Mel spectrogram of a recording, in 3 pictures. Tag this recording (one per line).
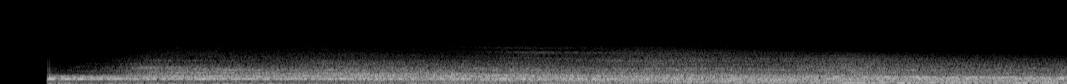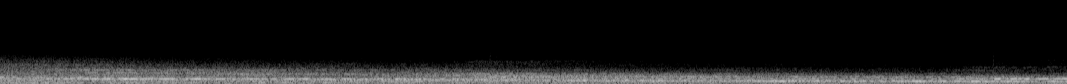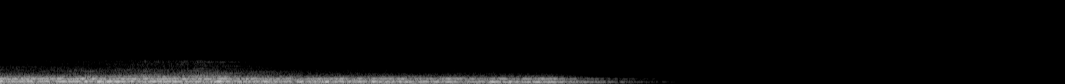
off
future
space
over
weird
vacuum
soundeffect
sound-effect
sci-fi
end
woosh
strange
abstract
down
drop
electronic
